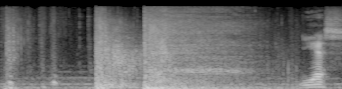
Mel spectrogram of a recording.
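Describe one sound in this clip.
A heavy blow strikes a creature with a thudding crash.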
